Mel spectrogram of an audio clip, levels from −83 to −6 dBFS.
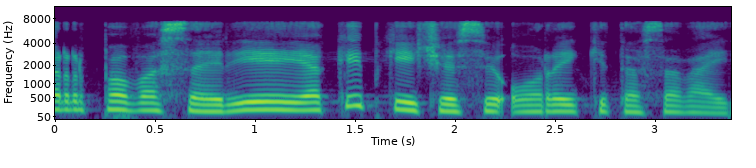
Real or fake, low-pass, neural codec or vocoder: real; 7.2 kHz; none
